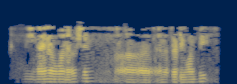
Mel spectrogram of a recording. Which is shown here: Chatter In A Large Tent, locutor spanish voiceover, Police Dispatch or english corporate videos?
Police Dispatch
